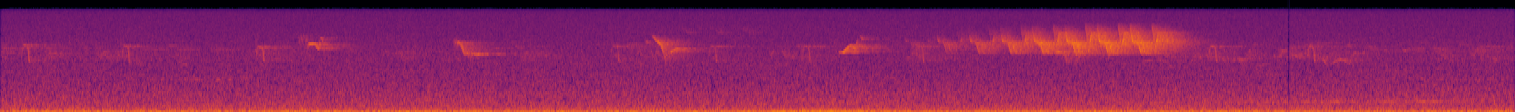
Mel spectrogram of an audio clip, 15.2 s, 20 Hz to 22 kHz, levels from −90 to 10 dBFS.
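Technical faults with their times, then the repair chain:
12.88–12.89 gap 15 ms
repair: interpolate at 12.88, 15 ms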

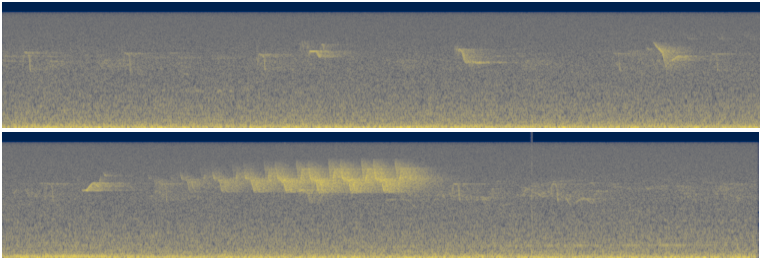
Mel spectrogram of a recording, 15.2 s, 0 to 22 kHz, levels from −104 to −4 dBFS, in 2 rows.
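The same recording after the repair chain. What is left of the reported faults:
none

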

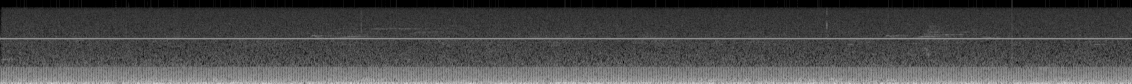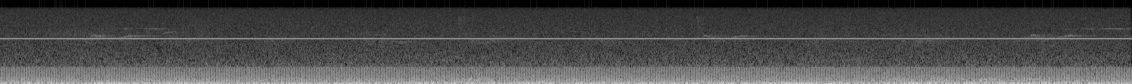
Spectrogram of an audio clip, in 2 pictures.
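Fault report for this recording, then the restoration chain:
buzz 60 Hz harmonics 13 -24 dBFS
crackle 34/s -24 dBFS
tone 3300 Hz -26 dBFS
10.12 pop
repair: de-click; notch 3300 Hz, Q 30; de-hum 60 Hz, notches 13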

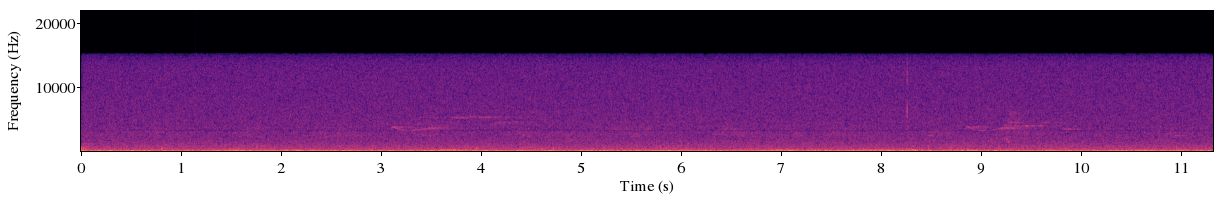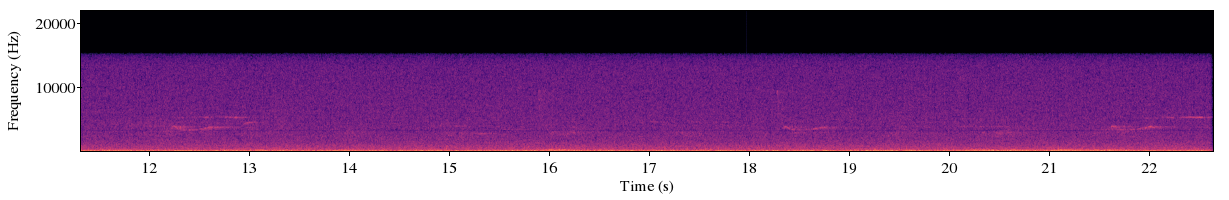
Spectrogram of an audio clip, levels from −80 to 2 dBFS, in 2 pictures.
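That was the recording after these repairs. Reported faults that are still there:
none

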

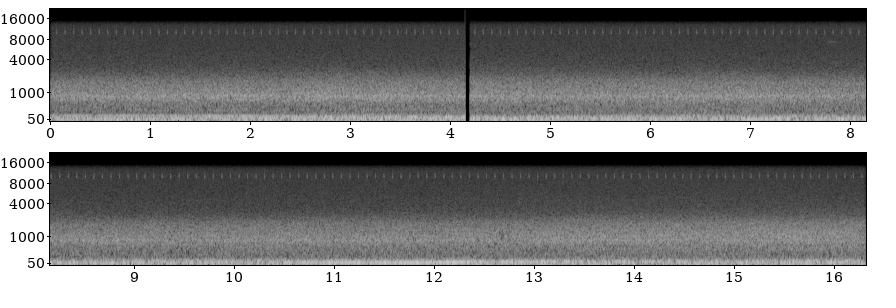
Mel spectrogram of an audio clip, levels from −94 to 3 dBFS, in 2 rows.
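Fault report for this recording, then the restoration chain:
4.15–4.2 gap 51 ms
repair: interpolate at 4.15, 51 ms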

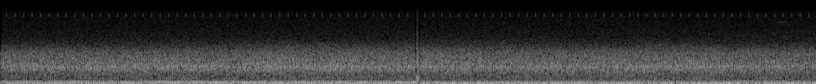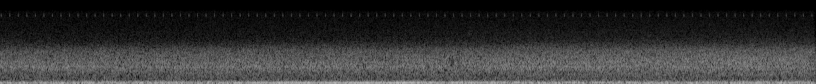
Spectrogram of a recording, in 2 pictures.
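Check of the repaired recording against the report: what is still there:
none

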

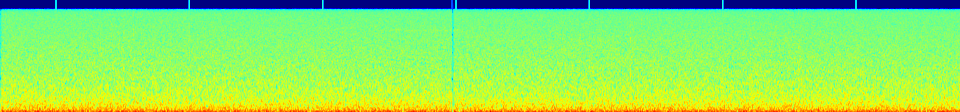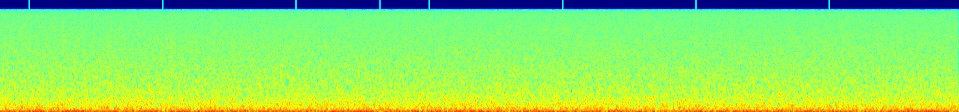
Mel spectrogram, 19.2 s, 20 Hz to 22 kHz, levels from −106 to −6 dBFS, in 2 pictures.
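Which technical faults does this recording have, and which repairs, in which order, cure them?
tick 45 rpm
4.52–4.54 gap 18 ms
13.4 pop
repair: de-click; interpolate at 4.52, 18 ms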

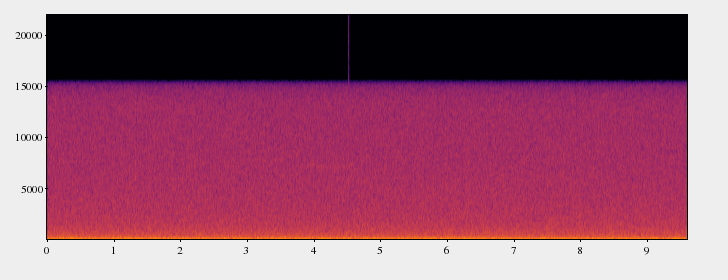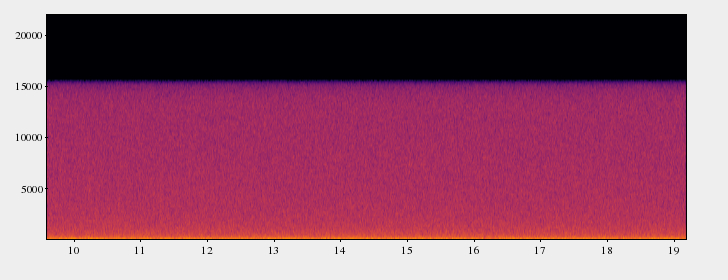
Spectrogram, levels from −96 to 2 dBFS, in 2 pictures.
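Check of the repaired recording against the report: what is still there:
13.4 pop

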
